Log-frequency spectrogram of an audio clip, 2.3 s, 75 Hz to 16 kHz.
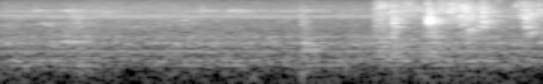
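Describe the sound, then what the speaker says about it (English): Hot water pours into a pressure canner holding wide-mouth jars of sauerkraut, a soft steady running trickle that turns brighter and splashier toward the end. "Now I'm going to add the 2 quarts of hot water."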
